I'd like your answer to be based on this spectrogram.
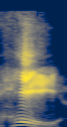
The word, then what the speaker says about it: hej: In high it's hey, but it's spelled H-E-J though, I think.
